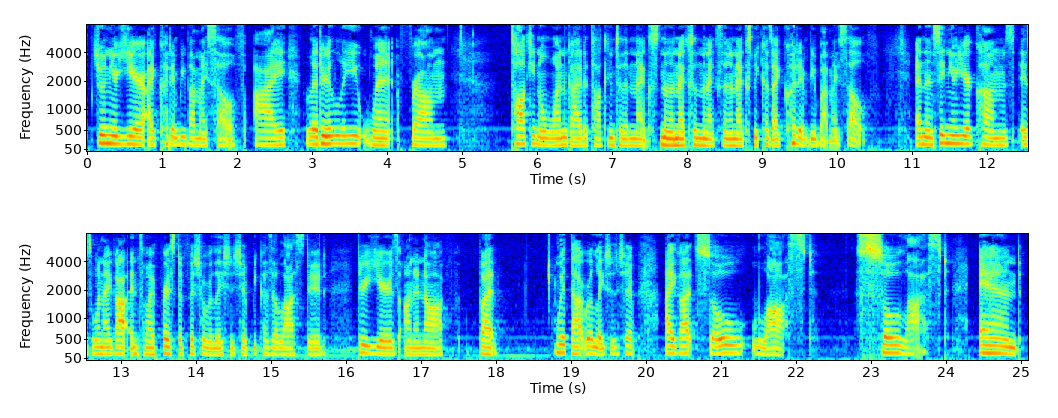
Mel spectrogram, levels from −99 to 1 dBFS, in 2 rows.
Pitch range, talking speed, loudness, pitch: 150-170 Hz, 165 wpm, -26 LUFS, 160 Hz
